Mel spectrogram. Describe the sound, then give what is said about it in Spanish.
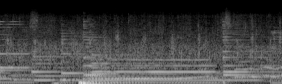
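Dense, steady applause from an audience, a continuous crackle of many hands clapping for about three seconds, with sustained musical tones humming underneath. “No, pero y los aplausos.”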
